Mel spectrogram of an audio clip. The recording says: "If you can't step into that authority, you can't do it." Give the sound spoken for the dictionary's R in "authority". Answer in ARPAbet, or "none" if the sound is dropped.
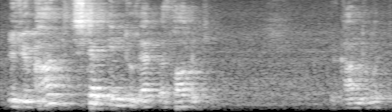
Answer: L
